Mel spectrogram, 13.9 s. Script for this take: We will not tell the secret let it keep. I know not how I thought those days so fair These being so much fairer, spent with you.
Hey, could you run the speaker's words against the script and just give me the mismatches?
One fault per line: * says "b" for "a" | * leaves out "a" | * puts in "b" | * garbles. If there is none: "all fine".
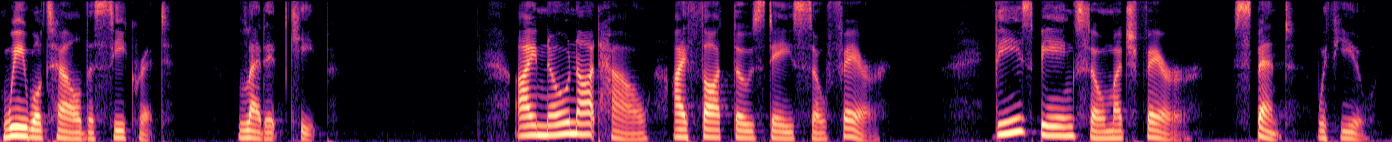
* leaves out "not"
